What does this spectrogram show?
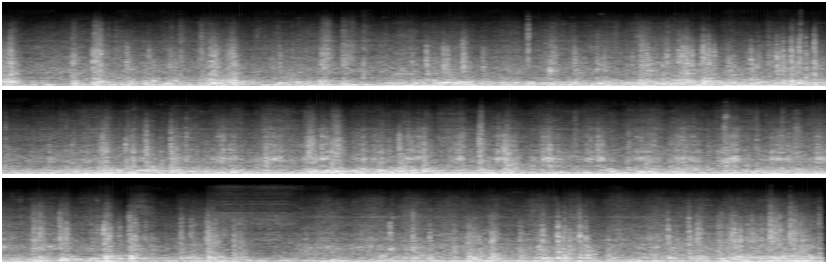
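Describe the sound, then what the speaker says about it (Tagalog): A dry bicycle chain rattles and clicks continuously while riding along a bike lane in Dubai, a loud, steady mechanical clatter with dense rapid ticking and no talk. "Ang ingay. Dry na dry ata yung chain ko ah."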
